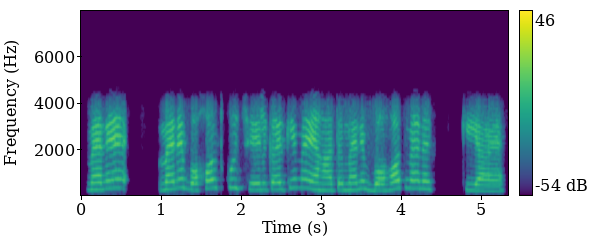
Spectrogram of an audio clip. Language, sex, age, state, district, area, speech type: Hindi, female, 18-30, Uttar Pradesh, Sonbhadra, rural, conversation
